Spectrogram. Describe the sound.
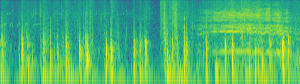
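Horse hooves clip-clopping in a quick, steady rhythm as riders head toward a paddock, then a loud whinny rings out over the continuing hoof beats.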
